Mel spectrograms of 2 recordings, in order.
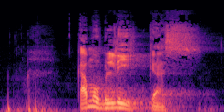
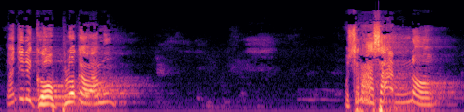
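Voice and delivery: scolding father; 7 semitones higher, 4 dB louder than usual. Retold or imitated. Voicing harsh scolding father.

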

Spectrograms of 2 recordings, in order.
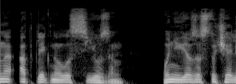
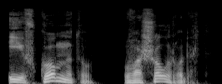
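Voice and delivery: usual speaking voice

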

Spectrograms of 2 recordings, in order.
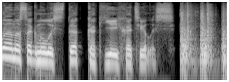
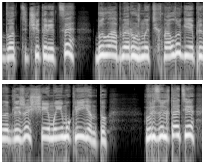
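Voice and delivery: officious gnome lawyer; 7 semitones higher than usual. A narrator's reading. Lawyer gnome reads charges.

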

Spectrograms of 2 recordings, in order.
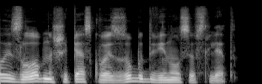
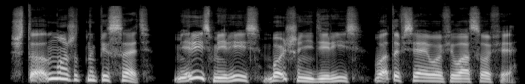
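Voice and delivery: Shut mocking; 7 semitones higher than usual. Shut mocks Dima.

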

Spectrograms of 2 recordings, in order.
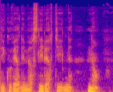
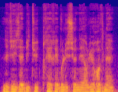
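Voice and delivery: plain reading voice

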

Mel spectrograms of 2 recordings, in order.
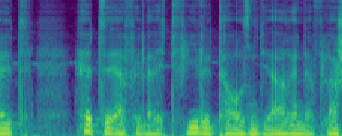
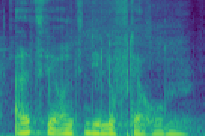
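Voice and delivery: usual speaking voice

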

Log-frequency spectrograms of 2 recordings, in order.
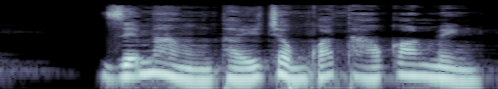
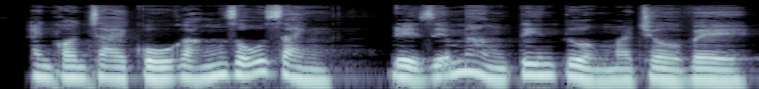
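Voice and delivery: plain reading voice

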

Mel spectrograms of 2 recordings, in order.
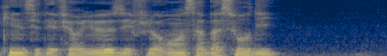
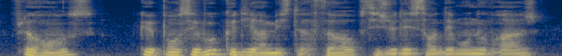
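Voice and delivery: ordinary delivery

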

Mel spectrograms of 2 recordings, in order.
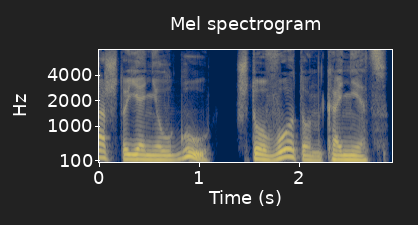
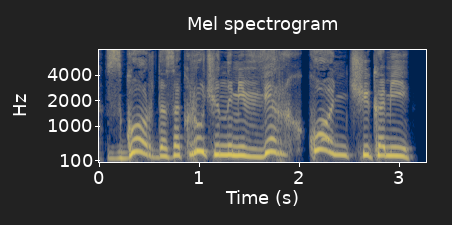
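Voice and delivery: high, firm warrior woman's voice; a proud captive bargaining; proud female warrior; 9 semitones higher than usual. Acted.

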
